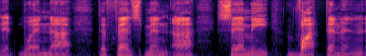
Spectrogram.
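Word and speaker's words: Sami Vatanen: when uh defenseman uh Sammy watanin and I'm going to say that correctly that's a finished pronunciation because I know there's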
